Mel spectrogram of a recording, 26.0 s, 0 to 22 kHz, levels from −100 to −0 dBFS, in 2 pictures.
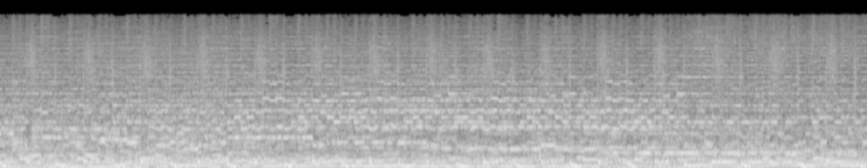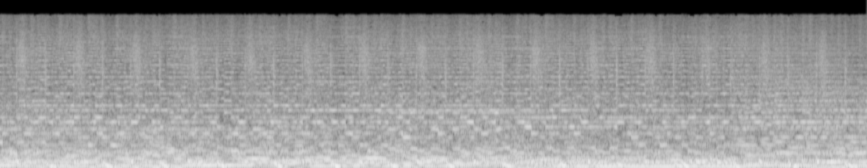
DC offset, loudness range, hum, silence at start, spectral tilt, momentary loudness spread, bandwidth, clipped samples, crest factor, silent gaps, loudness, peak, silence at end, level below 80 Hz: under 0.1%; 1 LU; none; 0 s; -4.5 dB/octave; 1 LU; 15.5 kHz; under 0.1%; 10 dB; none; -11 LUFS; 0 dBFS; 0 s; -16 dBFS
